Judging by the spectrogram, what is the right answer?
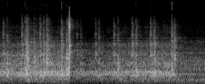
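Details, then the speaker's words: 1966 Williams Full House electromechanical pinball after fixing the kickout switch, whose bent separator had shorted the leaves and kept the relay firing: a few relay clacks at power-up, then quiet with no repeated firing, normal. "all right it's not kicking what should normally happen is if the ball is here switch closes relay fires"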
